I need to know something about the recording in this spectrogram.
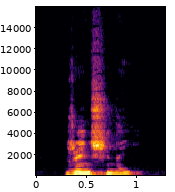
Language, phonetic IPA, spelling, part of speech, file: Russian, [ˈʐɛnʲɕːɪnəj], женщиной, noun, LL-Q7737 (rus)-женщиной.wav
- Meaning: instrumental singular of же́нщина (žénščina)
